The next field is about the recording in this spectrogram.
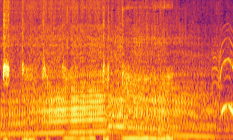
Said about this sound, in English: He drove himself to the dentist's office.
